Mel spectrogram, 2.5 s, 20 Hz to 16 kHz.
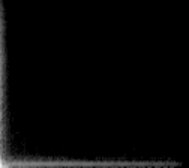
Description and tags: Kick-Coin-PlasticBeater-Hard2
These are samples I have recorded in my rehearsal room/studio. It's not a fancy studio, but it's something. Each drum is recorded with an SM57 on the top head and an SM58 on the resonant head, which have been mixed together with no phase issues. These samples are unprocessed, except for the kick drum which has had a slight boost in the 80hz region for about +3db to bring out that "in your chest" bass. The samples are originally intended to be used for blending in on recorded drums, hence why there aren't so many variations of the strokes, but I guess you could also use it for pure drum programming if you settle for a not so extremely dynamic and varied drum play/feel. Enjoy these samples, and keep up the good work everyone!
24, bass, bit, dogantimur, drum, erkan, floor, hard, instrument, kick, medium, recorded, sample, snare, soft, studio, tom, unprocessed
